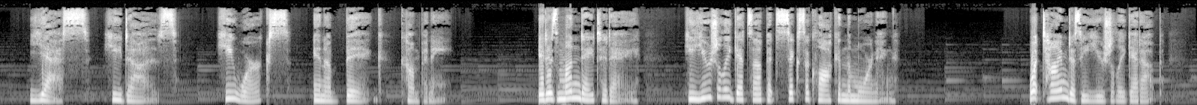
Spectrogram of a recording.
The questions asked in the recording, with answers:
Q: What time does he usually get up?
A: At 6.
